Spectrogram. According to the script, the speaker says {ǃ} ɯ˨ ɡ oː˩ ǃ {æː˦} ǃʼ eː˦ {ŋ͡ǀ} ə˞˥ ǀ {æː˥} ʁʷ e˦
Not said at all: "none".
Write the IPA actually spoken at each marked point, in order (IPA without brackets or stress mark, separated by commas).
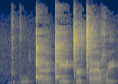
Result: ɡ, æː˨, ǀ, æː˥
